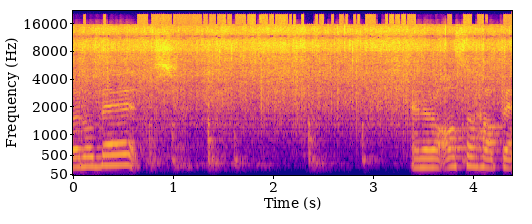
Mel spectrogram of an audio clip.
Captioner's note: sizzling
